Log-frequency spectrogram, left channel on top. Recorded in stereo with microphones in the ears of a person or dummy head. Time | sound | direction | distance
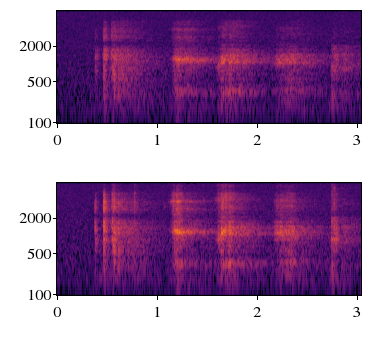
0.4 | chewing | 50° right (ahead or behind) | 1.7 m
